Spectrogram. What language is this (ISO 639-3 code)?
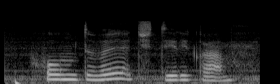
rus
